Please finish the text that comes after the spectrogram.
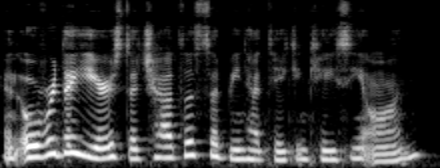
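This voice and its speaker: A woman whose first language is Korean, reading a novel aloud in a steady, clear storytelling voice. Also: fairly high pitch, normal speed. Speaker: reader.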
